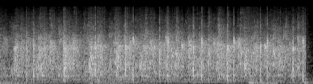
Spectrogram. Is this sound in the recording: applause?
yes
